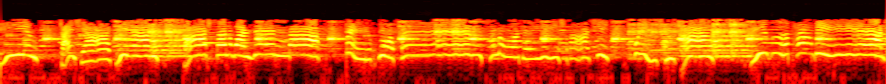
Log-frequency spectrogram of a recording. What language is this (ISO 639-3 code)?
zho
